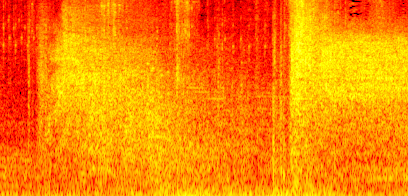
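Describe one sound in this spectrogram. A sword strikes metal with a sharp clang.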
